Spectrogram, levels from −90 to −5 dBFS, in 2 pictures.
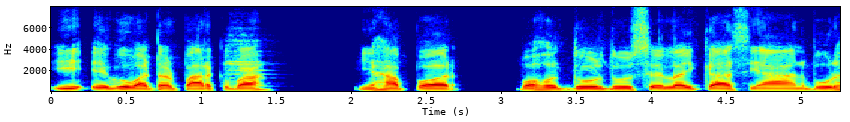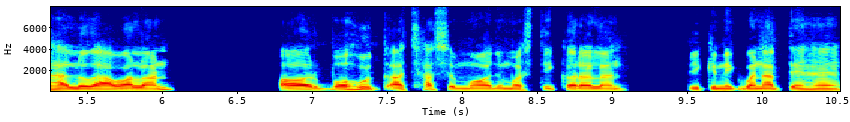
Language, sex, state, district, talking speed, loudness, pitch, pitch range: Hindi, male, Bihar, Saran, 150 wpm, -17 LUFS, 130 Hz, 125-135 Hz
